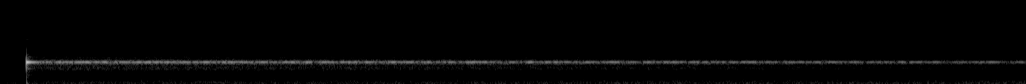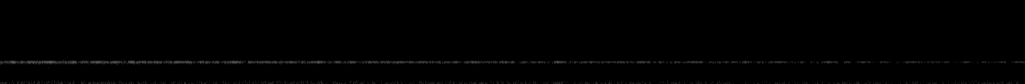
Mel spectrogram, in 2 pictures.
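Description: A single pure tone from the dance score, sounded once sharply just after the start. It rings on at one steady pitch, fading slowly and evenly.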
